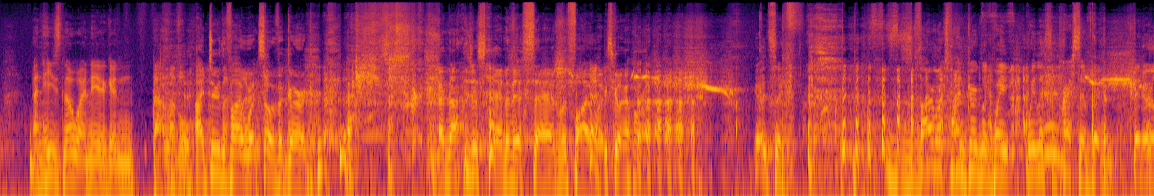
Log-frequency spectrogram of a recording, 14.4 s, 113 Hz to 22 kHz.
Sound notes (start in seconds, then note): 9.5 pff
